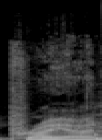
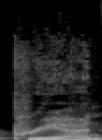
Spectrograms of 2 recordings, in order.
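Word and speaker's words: prion: Well, what's fascinating about the pryion or pion depending on how you pronounce it, um the gene itself is normal in the human body.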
